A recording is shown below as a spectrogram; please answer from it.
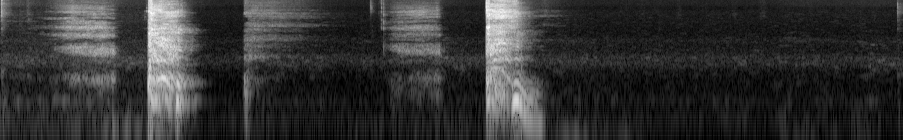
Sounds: Sneeze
